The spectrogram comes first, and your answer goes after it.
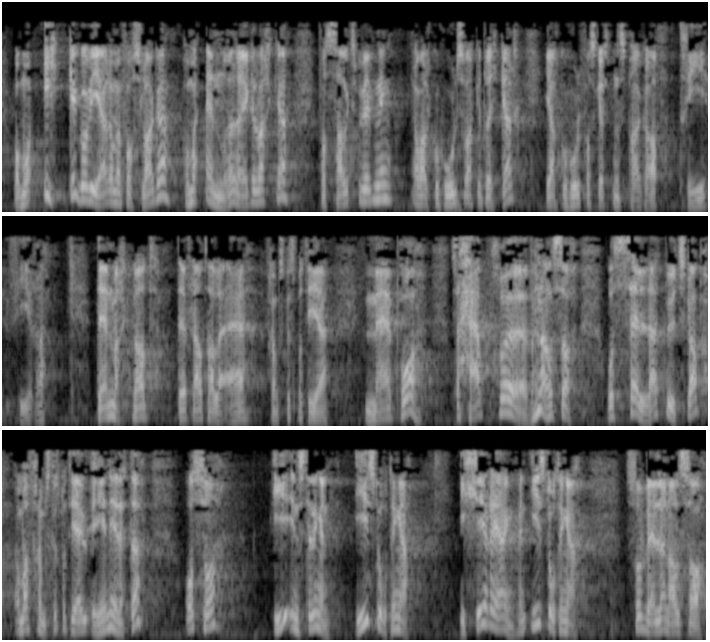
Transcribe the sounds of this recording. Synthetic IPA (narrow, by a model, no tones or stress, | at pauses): ɔmɔɪkːəɡoːʋiːd̪ɑʁəmɛfɔʁslɑːɡəɔmɔɛnd̪ʁəʁeːɡəlʋæʁkəfɔʁsɑlɡsbəʋɪlɡnɪŋ | ɑʋɑlkʊhuːlsʋɑ̰ːkəd̪ʁɪkːəʁɪ̰ɑlkʊhuːlfɔskɾɪft̪nspʰɑʁɑɡʁɑ̰ːft̪ʰʁiːfiːʁə | d̪̥ɛæɪnmɑʁknɑd̪t̪ʰɛfleːʁət̪ʰɑlːə̰ʔæfʁɛmskɪd̪spɑʁt̪ʰiːə | mɛpʰɔsɔhæːʁpʰɾøːʋəʁhɛnɑlsɔɔsɛlːəɛt̪̚bʉːd̪skɑːpɔmɑt̪fʁɛmskɪd̪spʰɑʁt̪ʰiːəæɾʉeːnɪɪd̪ɛt̪ːə | ʔɔsɔ | ɪɪnst̪ɪlɪŋən | ɪst̪uːʁt̪ʰɪŋə | ɪçːəɪʁɛjeːɾɪŋmɛnɪst̪uːʁt̪ʰɪŋːə̰ | sɔʋɪlɑnɑlsɔ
